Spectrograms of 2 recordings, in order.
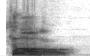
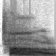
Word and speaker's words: Thal: name at first because of course that's an americanized version of tile which is the way german say it and that the way i pronounce it and he handed me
